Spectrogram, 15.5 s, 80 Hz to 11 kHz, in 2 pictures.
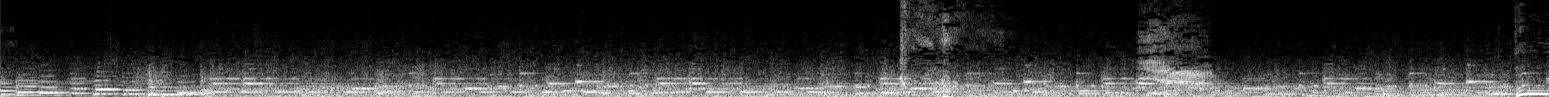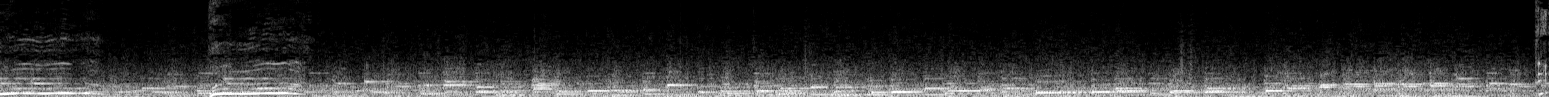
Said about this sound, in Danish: Der er stadig krig i verden, og øh, drengene, de har altså... Øh, de har så altså valgt at svinge. De spiller sig ud af det. Prøv lige at høre, hvordan at de giver den noget boogie-woogie her. I 44. Tag den væk, drenge.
